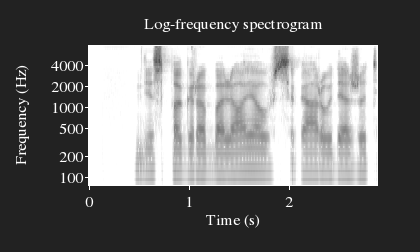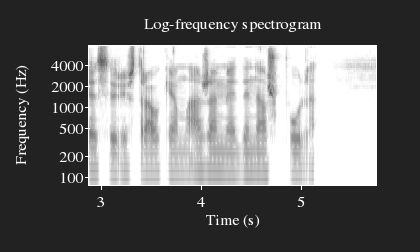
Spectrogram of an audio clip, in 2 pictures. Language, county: Lithuanian, Alytus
